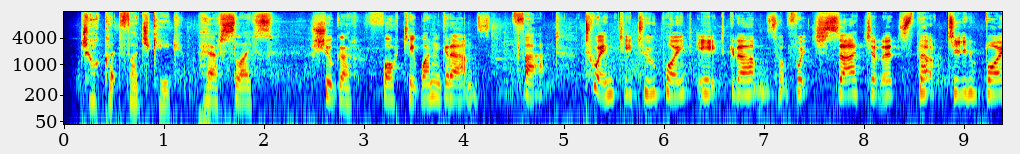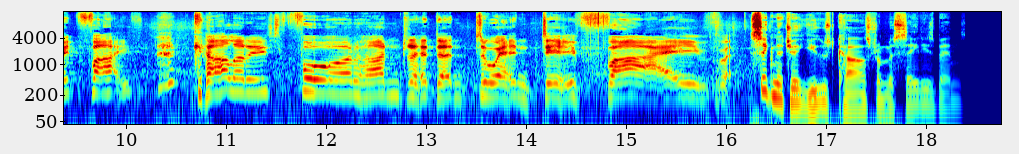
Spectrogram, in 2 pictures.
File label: Comedy, Dramatic; Used Cars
